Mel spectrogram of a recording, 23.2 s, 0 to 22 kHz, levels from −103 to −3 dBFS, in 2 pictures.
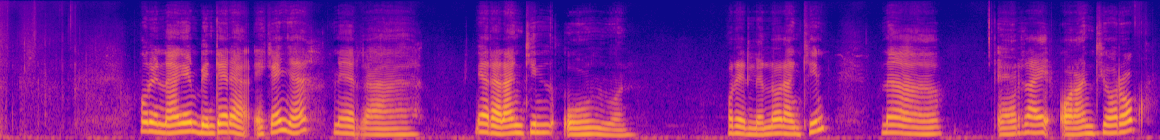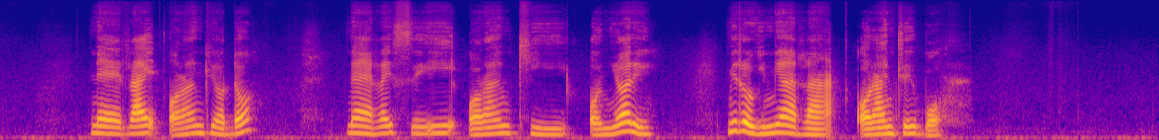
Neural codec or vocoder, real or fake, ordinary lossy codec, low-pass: codec, 44.1 kHz, 3.4 kbps, Pupu-Codec; fake; none; none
